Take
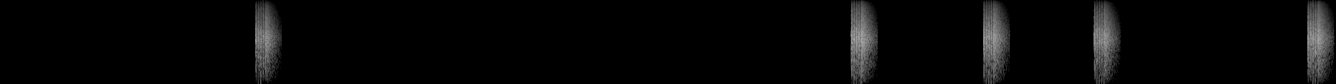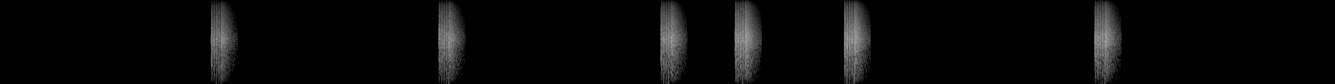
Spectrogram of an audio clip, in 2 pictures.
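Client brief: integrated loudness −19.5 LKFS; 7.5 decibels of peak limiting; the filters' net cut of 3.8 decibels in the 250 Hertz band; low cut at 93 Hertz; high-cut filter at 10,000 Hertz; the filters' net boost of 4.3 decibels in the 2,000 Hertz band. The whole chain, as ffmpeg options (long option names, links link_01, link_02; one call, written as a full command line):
ffmpeg -i in.wav -af "highpass=93,lowpass=10000,equalizer=frequency=250:width_type=o:gain=-5.5,equalizer=frequency=2000:width_type=o:gain=5.5,volume=3.5dB,alimiter=limit=-4.5dB:level=0:latency=1" out.wav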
